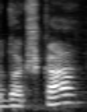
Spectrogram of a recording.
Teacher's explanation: Останнє слово дочка має наголос на другому складі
